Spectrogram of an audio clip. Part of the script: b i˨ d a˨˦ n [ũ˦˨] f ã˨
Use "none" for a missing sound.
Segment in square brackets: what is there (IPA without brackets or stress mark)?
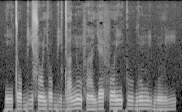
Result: ũ˦˨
